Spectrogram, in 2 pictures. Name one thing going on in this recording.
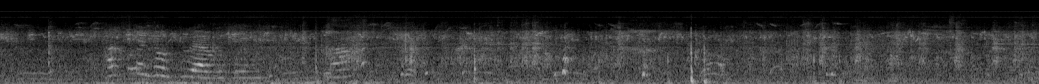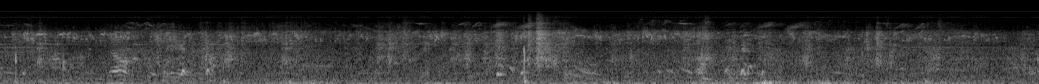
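Children shout and laugh nearby.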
